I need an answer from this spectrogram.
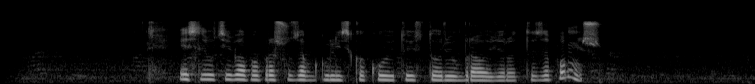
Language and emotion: Russian, neutral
